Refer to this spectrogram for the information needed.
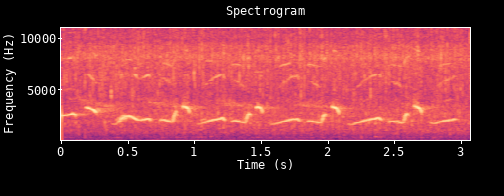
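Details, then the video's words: Wambi delivering a fast series of thin whistled notes, short upward flicks mixed with longer falling slurs, strung together continuously; a training recording for songbirds. "terapi air Wambi gacor"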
